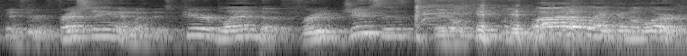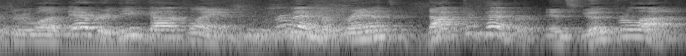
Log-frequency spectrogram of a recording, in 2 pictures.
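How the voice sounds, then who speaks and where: A man voicing a folksy old-time male radio announcer pitching soda in a hearty, booming sales-pitch manner, caught from a distance in an echoey hall. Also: sing-song, unhurried, few pauses. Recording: echoey hall, distant mic, faint hiss.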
